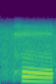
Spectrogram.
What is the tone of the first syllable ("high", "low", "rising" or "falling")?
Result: low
